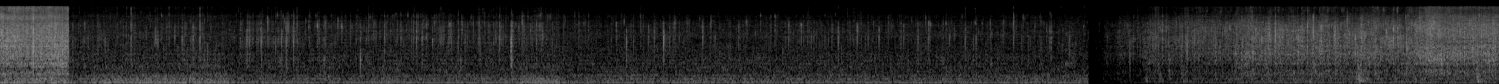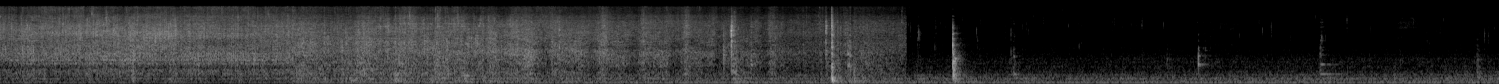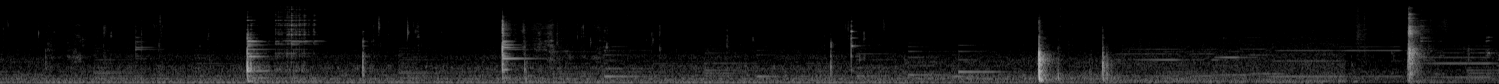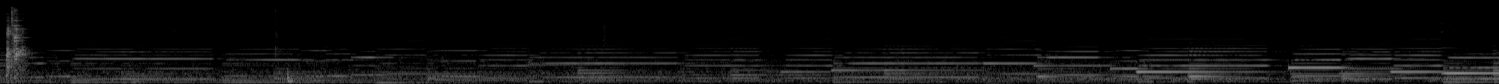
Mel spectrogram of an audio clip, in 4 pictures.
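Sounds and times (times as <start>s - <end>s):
food sizzling in a frying pan: 0.0s - 24.1s.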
